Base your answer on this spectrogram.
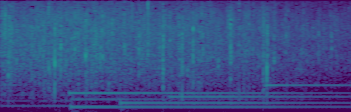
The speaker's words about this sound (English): You're listening to ….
